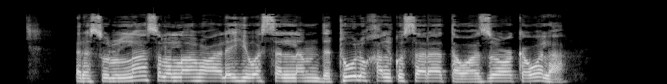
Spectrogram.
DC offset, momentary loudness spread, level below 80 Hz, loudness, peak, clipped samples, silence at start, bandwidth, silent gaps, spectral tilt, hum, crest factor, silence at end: under 0.1%; 3 LU; -56 dBFS; -11 LUFS; 0 dBFS; under 0.1%; 0.25 s; 11.5 kHz; 0.65-0.75 s; -3.5 dB/octave; none; 12 dB; 1 s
